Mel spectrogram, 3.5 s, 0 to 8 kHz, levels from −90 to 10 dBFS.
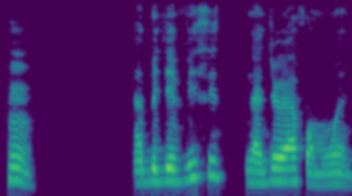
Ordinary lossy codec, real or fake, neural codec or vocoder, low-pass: none; real; none; none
